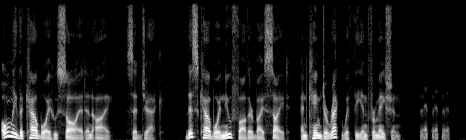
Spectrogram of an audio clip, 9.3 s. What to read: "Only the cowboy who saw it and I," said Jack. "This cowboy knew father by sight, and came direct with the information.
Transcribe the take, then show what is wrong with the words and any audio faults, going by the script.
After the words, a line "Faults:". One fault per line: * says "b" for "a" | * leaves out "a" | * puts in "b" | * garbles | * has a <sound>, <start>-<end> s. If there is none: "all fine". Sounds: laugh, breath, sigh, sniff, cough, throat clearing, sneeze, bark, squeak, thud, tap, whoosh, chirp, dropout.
"Only the cowboy who saw it and I," said Jack. "This cowboy knew father by sight, and came direct with the information.
Faults:
* has a laugh, 8.4-9.0 s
